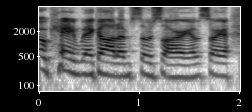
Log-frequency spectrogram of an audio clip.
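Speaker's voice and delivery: sudden, loud, scared, panicked burst. Planning a game bit, suddenly dropping the tough-guy act, mock-scared sudden apology. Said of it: "I'm gonna be like".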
